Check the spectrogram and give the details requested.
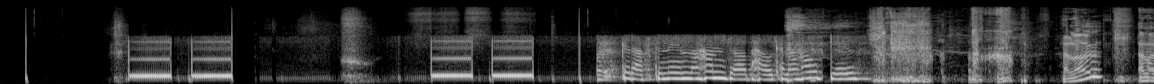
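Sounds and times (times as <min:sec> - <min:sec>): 
telephone ringback tone as a call is put through to a business: 0:01.3 - 0:02.3, 0:04.3 - 0:05.4
speech: 0:06.3 - 0:09.5, 0:10.6 - 0:11.5.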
